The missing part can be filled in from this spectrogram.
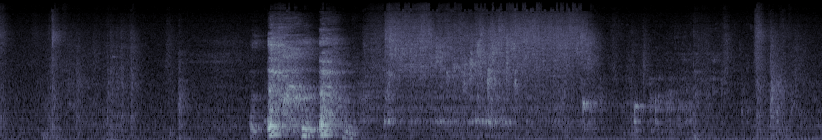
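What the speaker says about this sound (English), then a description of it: "I'm gonna rinse it off." Tap water runs into a kitchen sink to rinse food, a steady broadband wash lasting several seconds with clattering handling sounds before it and faint rustles after, no talk over it.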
